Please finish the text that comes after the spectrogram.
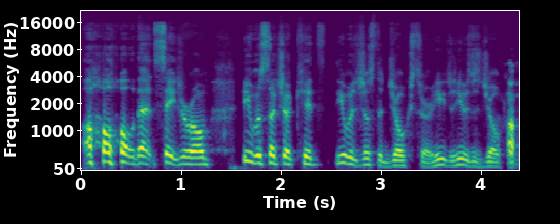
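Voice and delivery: high, loud imitation of brushing it off; mock dismissive. Guest retelling a priest's answer about Jerome, mock dismissive. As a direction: mimic someone laughing off a serious point.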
